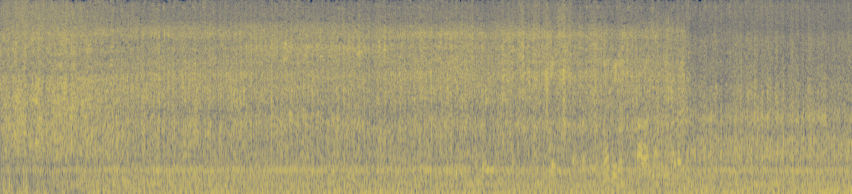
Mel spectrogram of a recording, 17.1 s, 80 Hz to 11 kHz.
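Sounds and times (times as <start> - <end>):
engine running with low pulse: 0.0 - 17.0.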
